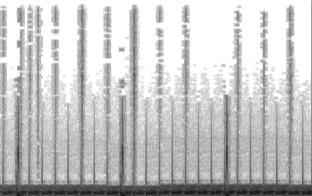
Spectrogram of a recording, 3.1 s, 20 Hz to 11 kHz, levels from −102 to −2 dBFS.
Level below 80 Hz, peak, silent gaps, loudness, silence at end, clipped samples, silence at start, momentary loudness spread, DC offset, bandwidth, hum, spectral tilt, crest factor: -28 dBFS; -2 dBFS; none; -15 LUFS; 0 s; under 0.1%; 0 s; 3 LU; under 0.1%; 11 kHz; none; -8.5 dB/octave; 12 dB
